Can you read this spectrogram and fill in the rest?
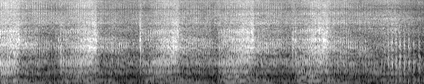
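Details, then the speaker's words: Engine revving in slow surges with a hard, deep bottom-end knock over each rise that never clears; owner suspects a bearing (metal) knock. A Motor Up oil additive was added and the engine idled about five minutes, but the knock remained. "多分これメタルねえぜ、きっと俺は。ダメでしたね。ダメだろう。"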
